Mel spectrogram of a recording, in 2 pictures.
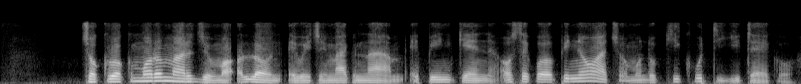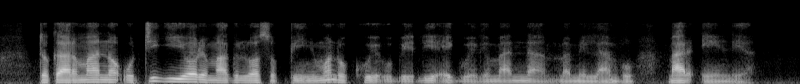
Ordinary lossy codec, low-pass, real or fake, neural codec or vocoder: Opus, 16 kbps; 7.2 kHz; fake; codec, 24 kHz, 0.5 kbps, DualCodec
